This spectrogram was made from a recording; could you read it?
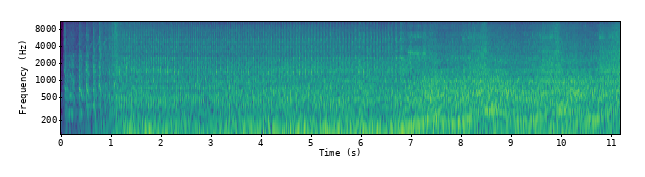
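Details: Mitsubishi Pajero Full diesel, 10,000 km since light service, in for rear axle hub bearing replacement: quick crank, then catches and settles into a steady, even diesel clatter with no misses or knocks; normal start and idle.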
